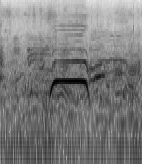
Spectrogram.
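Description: A referee's whistle blows a long shrill blast.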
